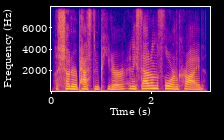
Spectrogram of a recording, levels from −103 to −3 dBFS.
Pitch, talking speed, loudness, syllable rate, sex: 220 Hz, 245 wpm, -17 LUFS, 5.6 syllables/s, female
